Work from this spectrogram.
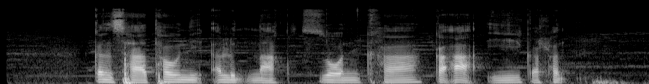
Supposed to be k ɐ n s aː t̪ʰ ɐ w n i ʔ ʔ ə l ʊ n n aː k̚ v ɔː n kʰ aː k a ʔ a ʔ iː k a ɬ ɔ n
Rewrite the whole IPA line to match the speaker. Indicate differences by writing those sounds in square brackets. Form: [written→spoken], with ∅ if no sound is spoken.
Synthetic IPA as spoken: k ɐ n s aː t̪ʰ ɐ w n i ʔ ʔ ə l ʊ n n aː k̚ [v→z] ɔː n kʰ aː k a ʔ a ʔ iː k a ɬ ɔ n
